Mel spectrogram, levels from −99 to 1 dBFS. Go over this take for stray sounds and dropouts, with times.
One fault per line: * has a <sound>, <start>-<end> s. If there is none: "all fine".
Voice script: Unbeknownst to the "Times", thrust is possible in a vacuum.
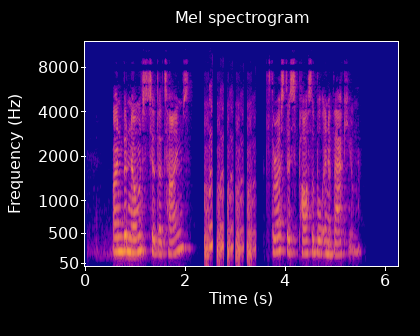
* has a laugh, 2.4-3.4 s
